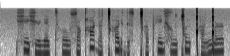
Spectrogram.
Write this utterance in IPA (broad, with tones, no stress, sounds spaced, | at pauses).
x e˧ xʲ ə˞˩ lʲ a˩ lʲ tʰ o˩ w s o˩ qʰ a˥ ɡ a˩ ǀʰ ʌ˥ ɾʲ ɐ˩ ɡ ɾʲ o˩ s ǀʰ ɐ˩ pʰ e˥ lʲ x o˧ ŋ ǀ o˥ n ǃʰ a˩ ŋ͡ǃ ə˞˥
